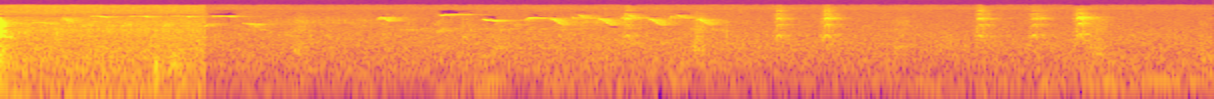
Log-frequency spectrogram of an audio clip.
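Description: Faint, high-pitched bird calls: a quick run of short falling chirps in the middle, then a few short, sharp ticks near the end.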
